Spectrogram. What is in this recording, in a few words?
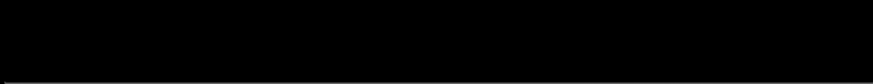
ATC RECORDING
